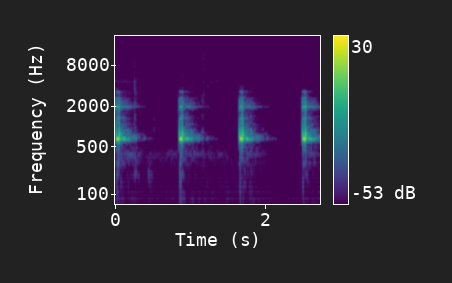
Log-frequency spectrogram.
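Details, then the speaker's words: ZOLL M2 cardiac monitor in adult monitoring mode, with QRS beep volume being adjusted. Short, regular electronic beeps, about 72 a minute, each marking a detected heartbeat. "you can also change our qrase volume by clicking onto once we confirm"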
